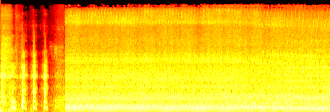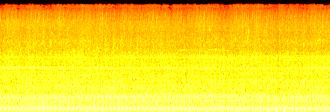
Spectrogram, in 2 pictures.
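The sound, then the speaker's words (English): A seaplane engine idles with a loud, steady droning rumble after a few brief sputtering pulses at the start; its pitch drops slightly partway through, with no talking. “The pilot has just come back now, the plane is just there.”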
